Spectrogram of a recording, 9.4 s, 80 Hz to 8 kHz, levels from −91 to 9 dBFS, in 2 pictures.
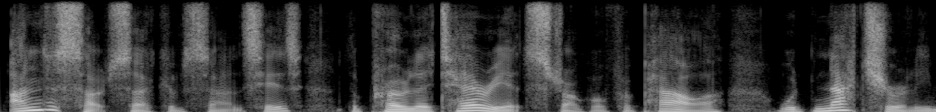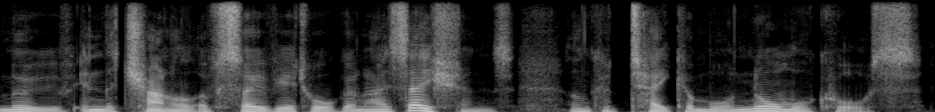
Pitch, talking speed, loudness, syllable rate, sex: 125 Hz, 155 wpm, -19 LUFS, 5.2 syllables/s, male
